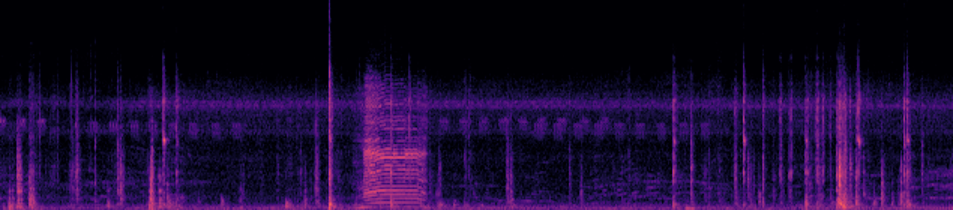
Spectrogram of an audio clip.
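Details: Garut sheep, a ewe giving birth to triplets: one loud, harmonic bleat lasting under a second, rising then falling slightly. Scattered clicks and knocks come before and after.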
